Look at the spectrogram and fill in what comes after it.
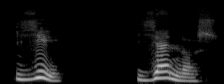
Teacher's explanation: This letter is tricky because the pronunciation changes depending on the surrounding vowels. When it precedes an I or an E vowel, it's pronounced very much like an English Y sound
